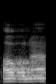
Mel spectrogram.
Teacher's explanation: حمزہ اقصی حلق سے ادا ہوگا، واضح طور پر ادا کریں گے، غین سے ملائیں گے، غین ساکن ہے، اس پہ اظہار ہے، نون کو 2 حرکات لمبا کرنا ہے، کھڑا زبر ہے، یعنی پڑھنا۔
